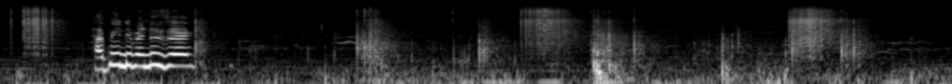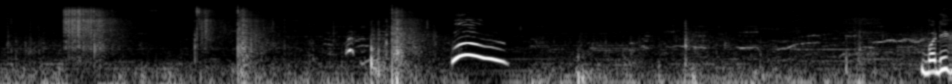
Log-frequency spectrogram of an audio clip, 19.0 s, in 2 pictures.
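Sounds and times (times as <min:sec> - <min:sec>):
background music with low beat: 0:00.0 - 0:19.0
fireworks crackling: 0:00.0 - 0:19.0
firework sharp pop: 0:04.8 - 0:06.6, 0:13.2 - 0:14.0.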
